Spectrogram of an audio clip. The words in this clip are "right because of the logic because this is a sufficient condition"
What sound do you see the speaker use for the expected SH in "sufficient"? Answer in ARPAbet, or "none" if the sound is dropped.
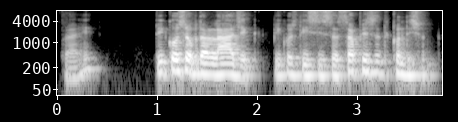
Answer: S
